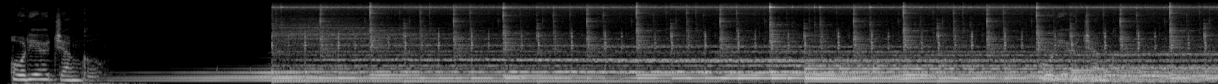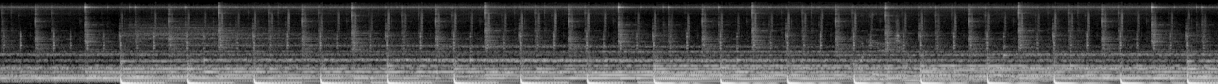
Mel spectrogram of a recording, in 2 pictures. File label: ambient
